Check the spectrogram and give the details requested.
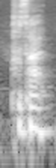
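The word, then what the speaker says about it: ᄡᆞᆯ: 그럼 이거 발음 쌀 이라고 발음 물론 지금은 쌀이라고 발음한 쌀이 이게 원래는 쌀이에요 지금에 지금 쌀이라고 하지만 이땐 뭐라고 발음해야 돼? 부살 이런 식으로 발음을 했다고.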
